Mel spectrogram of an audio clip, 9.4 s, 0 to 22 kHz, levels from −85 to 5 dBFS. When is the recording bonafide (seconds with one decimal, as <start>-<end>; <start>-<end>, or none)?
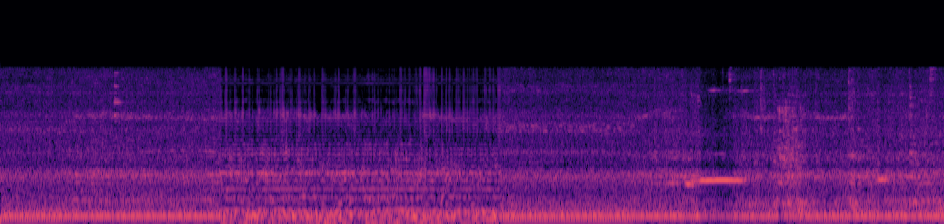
0.0-2.2; 5.0-9.4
